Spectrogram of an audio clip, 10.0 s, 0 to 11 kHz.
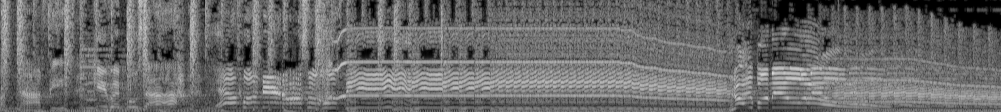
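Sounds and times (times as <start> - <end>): electronic dance music: 2.6 - 10.0
siren-like synth sweep: 3.4 - 10.0.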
